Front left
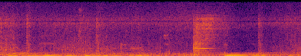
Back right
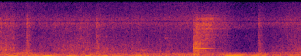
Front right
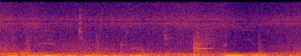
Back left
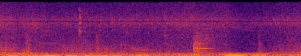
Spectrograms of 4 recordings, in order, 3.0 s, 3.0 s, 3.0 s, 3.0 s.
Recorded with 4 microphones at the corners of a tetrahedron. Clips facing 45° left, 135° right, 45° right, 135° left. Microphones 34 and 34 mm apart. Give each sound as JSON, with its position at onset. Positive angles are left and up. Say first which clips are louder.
{"t": 0.1, "sound": "a woman speaking", "louder": "front left 2 dB, even", "azimuth_deg": 35, "distance_m": 5.5}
